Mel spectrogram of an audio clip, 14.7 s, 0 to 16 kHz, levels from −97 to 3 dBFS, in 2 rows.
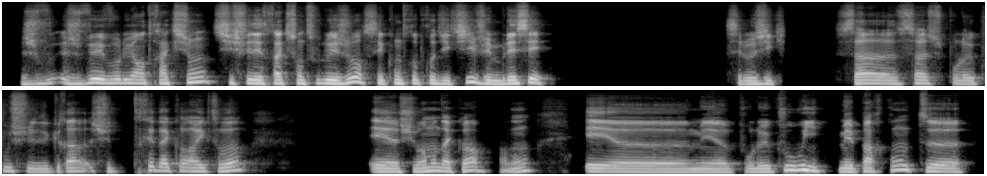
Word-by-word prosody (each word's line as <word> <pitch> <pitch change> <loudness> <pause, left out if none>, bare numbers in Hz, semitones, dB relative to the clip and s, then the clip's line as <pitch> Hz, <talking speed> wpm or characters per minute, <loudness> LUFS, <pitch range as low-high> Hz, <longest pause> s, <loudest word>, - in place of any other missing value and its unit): je 125 +1 -3
veux 150 +6 -5
je 125 - -1
veux 165 +3 +5
évoluer 155 -1 +4
en 145 -1 +2
traction, 150 +9 0
si 150 -9 0
je - - +1
fais 150 - +2
des 140 -1 +6
tractions 145 +1 +2
tous 145 +1 -2
les 140 -1 +6
jours, 170 +6 +3
c'est 135 - 0
contre-productif, 140 +4 +1
je 145 - -1
vais 130 - +4
me 120 - +3
blesser. 140 +3 +5 1.3
C'est - - -6
logique. 120 0 -1 0.3
Ça, 140 0 +1
heu, - - -2
ça, 130 +3 -2
je 135 +1 -8
pour 130 - -7
le 125 0 -1
coup, 140 +6 -7
je 145 - -6
suis 120 -2 -5
gra 145 +3 -4
je 150 - -11
suis 130 -2 -8
très 175 - -7
d'accord 160 -2 -3
avec 140 -1 -1
toi 160 +7 -2 0.9
et 135 -1 +2
heu, - - +2
je 125 - -4
suis 130 - -5
vraiment 150 +4 +1
d'accord, 155 +2 -2
pardon 160 +3 -4 0.4
et 135 -1 +3
heu 120 -2 0
mais 120 0 0
heu, 120 -1 -2
pour 125 +1 -6
le 125 0 +1
coup, 125 +11 -2
oui. 170 -6 +3
Mais 130 -1 +2
par 130 +1 -3
contre, 195 -3 -2
heu, 130 -3 0
140 Hz, 235 wpm, -23 LUFS, 125-150 Hz, 1.3 s, des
